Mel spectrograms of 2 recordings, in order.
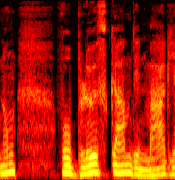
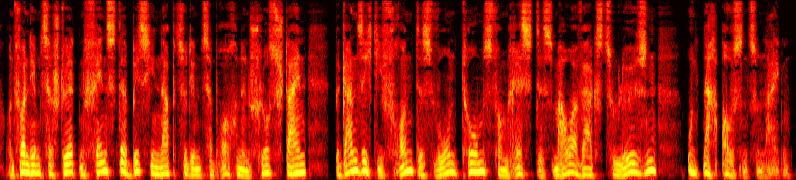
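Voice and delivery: usual speaking voice

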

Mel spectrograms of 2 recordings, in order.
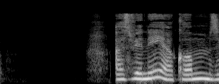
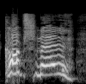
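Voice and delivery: loud, high yell for Pa; desperate yell for father; 12 semitones higher, 6 dB louder than usual. A narrator's reading. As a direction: scream across the yard for help. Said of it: "brüll ich".

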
